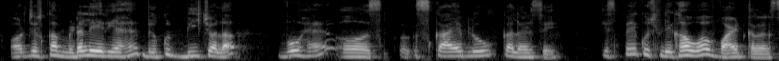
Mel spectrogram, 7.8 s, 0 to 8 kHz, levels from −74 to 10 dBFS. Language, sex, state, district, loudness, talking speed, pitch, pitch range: Hindi, male, Jharkhand, Jamtara, -19 LUFS, 175 wpm, 175 Hz, 150-195 Hz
